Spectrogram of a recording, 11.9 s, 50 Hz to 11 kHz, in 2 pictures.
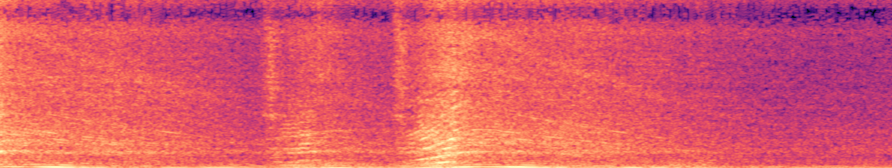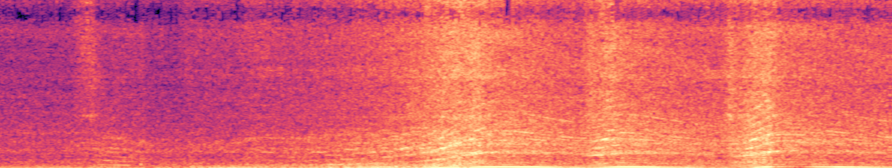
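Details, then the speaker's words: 2005 Mini Cooper S R52 convertible bought with a reportedly noisy engine, started with water in the system: it starts promptly, then clean throttle blips rising and falling smoothly with no knocks or rattles. Normal start and rev. "also can't run it very long he's got a water in the system but it starts"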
